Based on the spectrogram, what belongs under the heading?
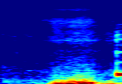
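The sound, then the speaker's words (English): A muffled low rumble, like a phone being handled, gives way to the start of a clear electronic tone from a telephone line at the very end, as a call is placed to the Lagunitas Brewing Company taproom number. “I couldn't believe someone answered the phone.”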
